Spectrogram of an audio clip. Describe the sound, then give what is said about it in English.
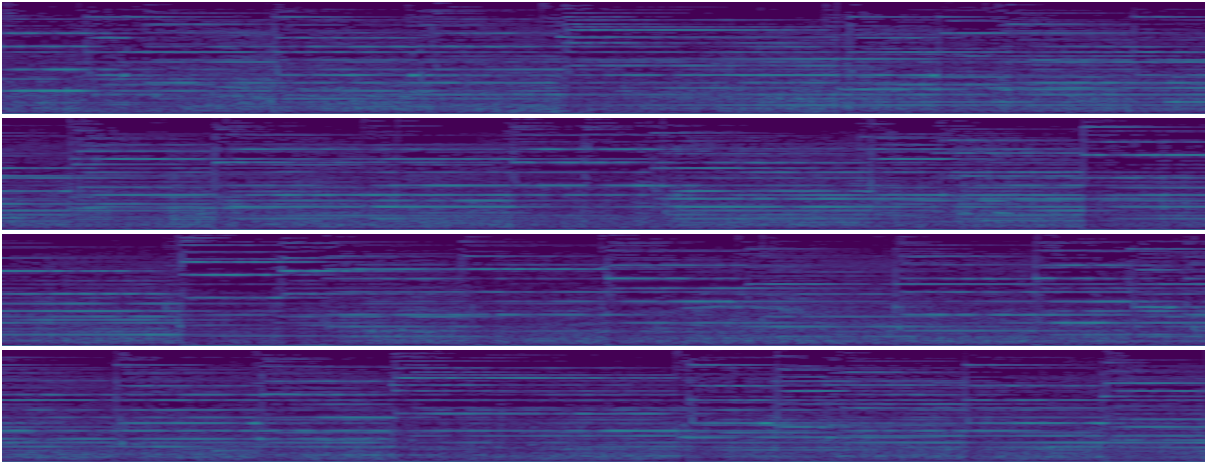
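A bell ensemble plays the US national anthem at a baseball stadium before a game, with steady, ringing, sustained tones that carry on without a break throughout. “we honor America with the playing of our national anthem. Join us tonight. Please welcome the Bells of the Blue Ridge.”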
